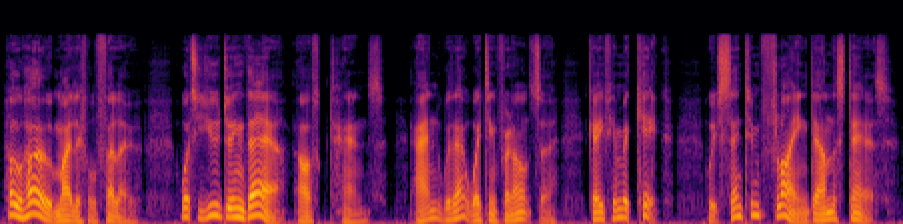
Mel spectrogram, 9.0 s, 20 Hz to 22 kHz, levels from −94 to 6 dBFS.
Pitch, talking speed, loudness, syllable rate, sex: 120 Hz, 195 wpm, -19 LUFS, 5.1 syllables/s, male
